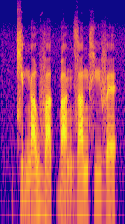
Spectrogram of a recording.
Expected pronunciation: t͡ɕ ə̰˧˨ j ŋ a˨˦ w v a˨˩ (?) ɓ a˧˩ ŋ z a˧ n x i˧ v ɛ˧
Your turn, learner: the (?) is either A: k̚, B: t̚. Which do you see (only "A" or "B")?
B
